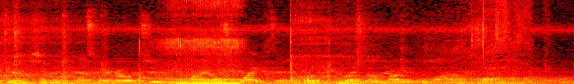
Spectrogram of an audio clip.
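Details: Adult man (a father) asleep, snoring: loud, rough, rumbling snores with irregular fluttering and snorting sounds, with some room noise in the background.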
